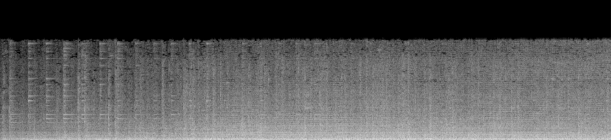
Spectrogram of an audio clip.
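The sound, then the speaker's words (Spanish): A long-distance train rumbles past in a dense, continuous roar that swells slightly after the first couple of seconds and then holds steady, with no voices. “Suena el tren de largo recorrido. Nos subimos al ferrocarril”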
